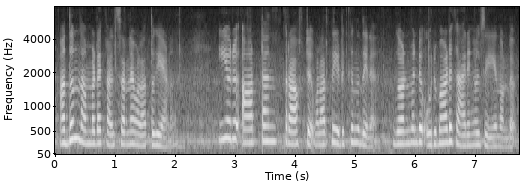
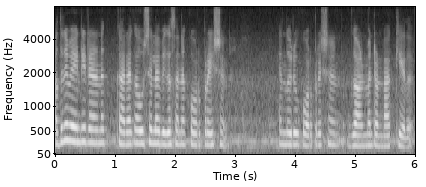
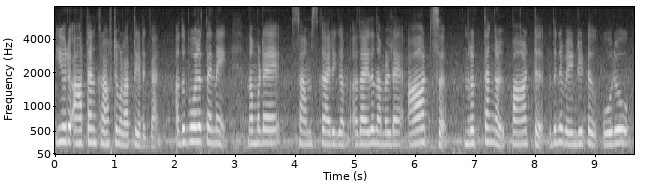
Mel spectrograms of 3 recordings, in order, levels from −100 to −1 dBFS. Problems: none marked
